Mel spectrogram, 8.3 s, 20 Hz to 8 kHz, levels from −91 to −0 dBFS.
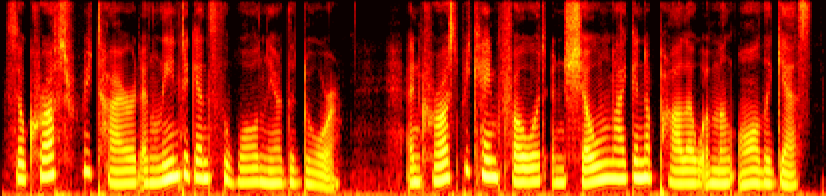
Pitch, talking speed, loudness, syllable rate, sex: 175 Hz, 175 wpm, -18 LUFS, 4.6 syllables/s, female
